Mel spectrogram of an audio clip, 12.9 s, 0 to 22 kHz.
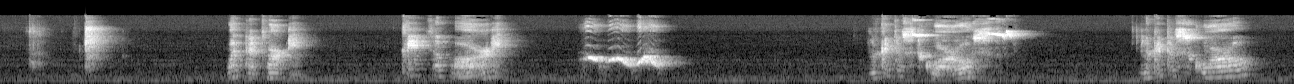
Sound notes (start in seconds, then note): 5.8 whistling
